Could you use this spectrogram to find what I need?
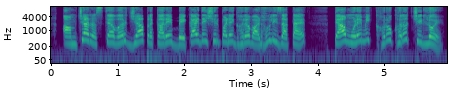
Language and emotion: Marathi, angry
